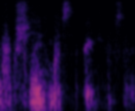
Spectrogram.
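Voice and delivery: a whispered, quick aside to herself. Real, not acted. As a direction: breathe it out as a private aside. Muttered aside while moving.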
